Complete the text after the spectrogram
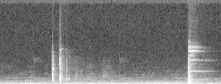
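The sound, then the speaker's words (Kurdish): A struck bowl rings with a bright metallic tone that sustains and slowly fades near the end, after two quick, faint clinks earlier on. “لەرینەوەی کاسەکە هیچ باش نەبوو.”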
